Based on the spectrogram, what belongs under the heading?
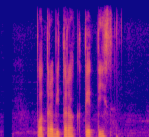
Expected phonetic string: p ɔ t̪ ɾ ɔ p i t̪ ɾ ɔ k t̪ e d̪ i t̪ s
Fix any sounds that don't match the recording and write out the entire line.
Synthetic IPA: p ɔ t̪ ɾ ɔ b i t̪ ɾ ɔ k t̪ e t̪ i s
